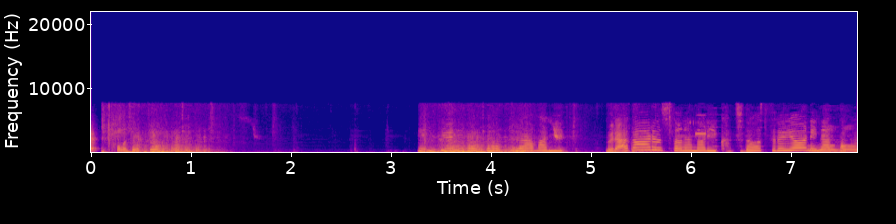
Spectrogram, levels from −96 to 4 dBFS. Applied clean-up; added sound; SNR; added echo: neural mask model RNNoise.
